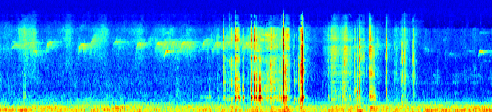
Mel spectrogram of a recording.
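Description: A small bird chirps in a quick series, about two calls a second, for the first few seconds over a low steady rumble. Around the middle come louder close rustling and knocks as the cat's fur and body brush against the camera.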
